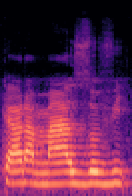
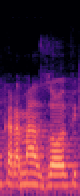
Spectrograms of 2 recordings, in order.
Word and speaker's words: Karamázov: Eu li essa edição aqui da editora de Ouro e é por isso que eu pronuncio Karamazov e não Karamazov, como algumas pessoas, e provavelmente é por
